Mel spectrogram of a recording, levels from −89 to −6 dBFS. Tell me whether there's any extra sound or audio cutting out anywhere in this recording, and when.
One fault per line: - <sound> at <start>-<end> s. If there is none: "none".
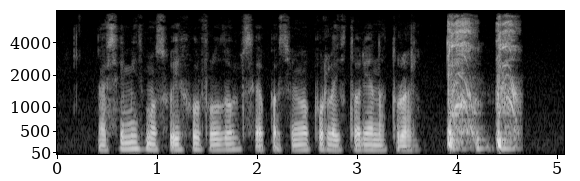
- cough at 3.9-4.7 s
